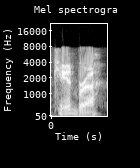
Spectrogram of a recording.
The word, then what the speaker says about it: Canberra: Are you gonna make me mispronounce it? All right, it was Canberra.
